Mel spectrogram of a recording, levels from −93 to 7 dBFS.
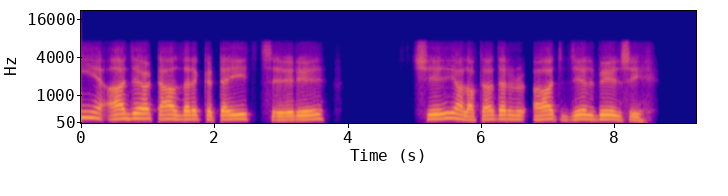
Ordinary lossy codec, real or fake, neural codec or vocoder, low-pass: Opus, 24 kbps; fake; codec, 16 kHz, 0.2 kbps, FocalCodec; 7.2 kHz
